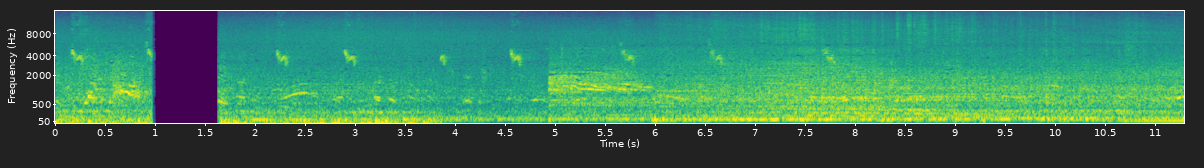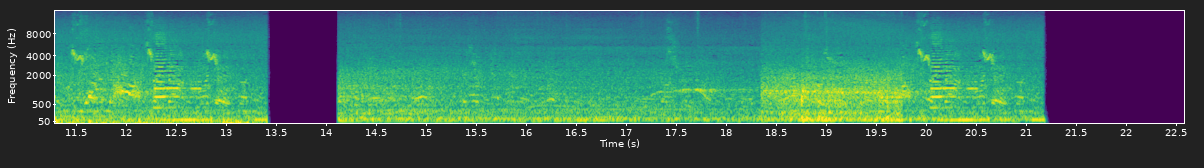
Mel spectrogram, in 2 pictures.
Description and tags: fx loop
A loop made from stuff i recorded with tascam dr-07mkII
ambiance, ambience, ambient, atmosphere, background-sound, birds, city, field-recording, general-noise, natural, nature, outside, soundscape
